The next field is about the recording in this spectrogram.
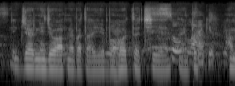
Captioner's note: speaks foreign language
